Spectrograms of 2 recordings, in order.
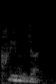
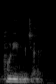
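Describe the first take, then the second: First: The word starts with a strongly aspirated p sound. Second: The word starts with a soft unaspirated b sound. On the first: This is the original pronunciation of the name. The speaker calls it right. "원래는 그 발음이 푸림이고" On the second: This is the form used in the Korean Bible. The speaker calls it wrong. "개혁개정 성경에 이제 불임절이라 그러죠"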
